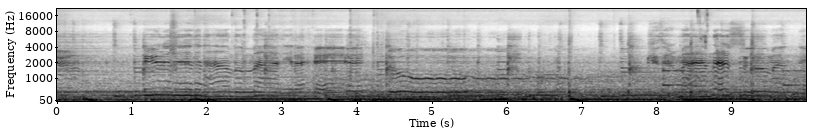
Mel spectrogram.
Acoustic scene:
car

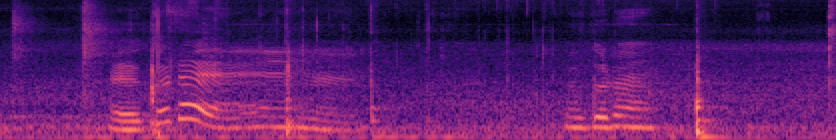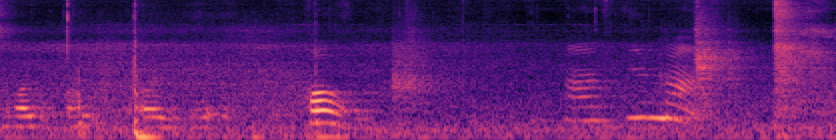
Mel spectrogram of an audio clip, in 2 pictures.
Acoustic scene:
cafe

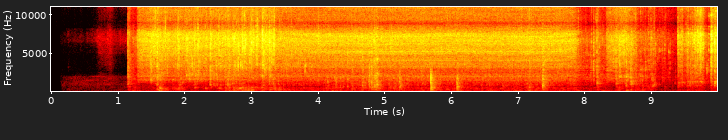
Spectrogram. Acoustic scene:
kitchen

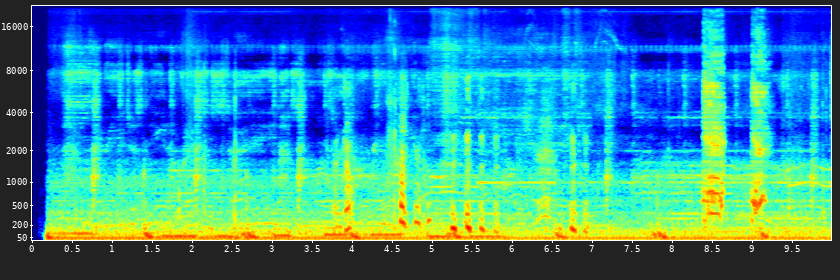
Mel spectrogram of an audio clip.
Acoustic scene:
car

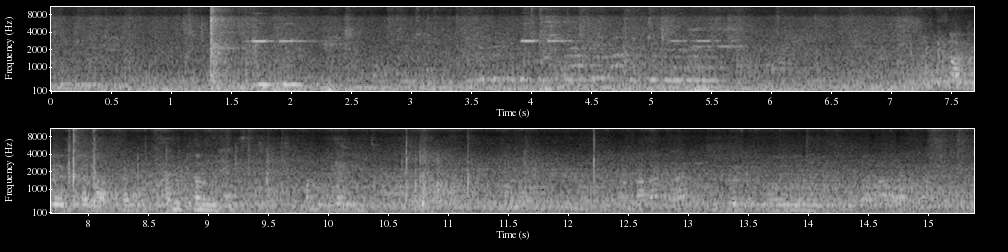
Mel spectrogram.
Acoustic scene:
subway station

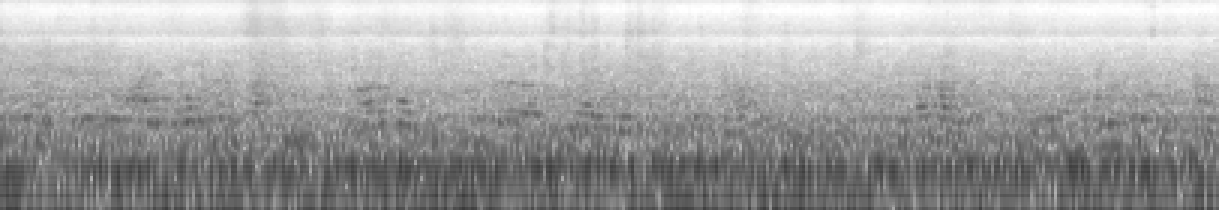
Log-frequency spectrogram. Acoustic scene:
subway train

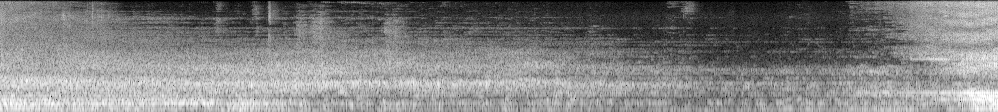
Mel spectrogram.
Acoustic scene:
street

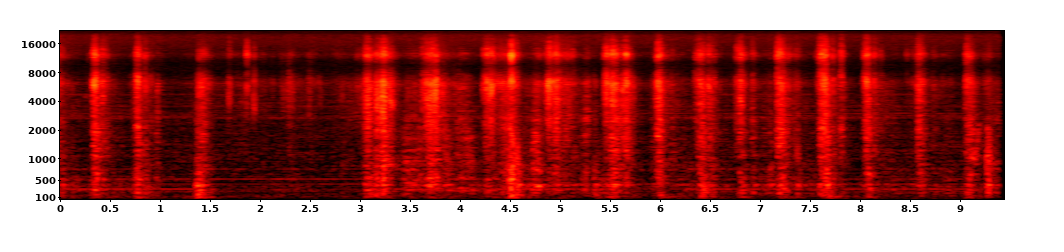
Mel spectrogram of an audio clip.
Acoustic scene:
kitchen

